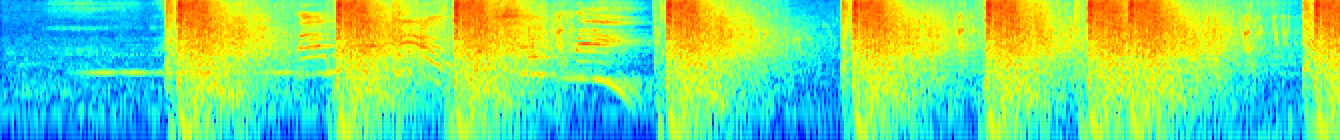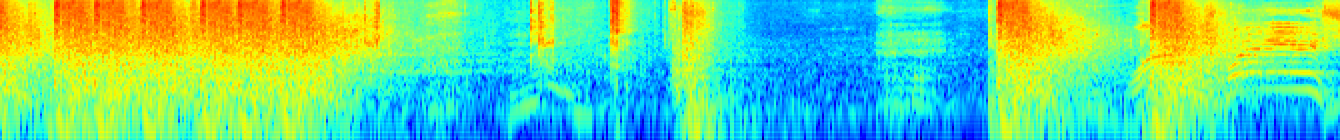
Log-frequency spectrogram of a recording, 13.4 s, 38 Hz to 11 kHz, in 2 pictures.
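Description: Gunfire in the Xbox 360 game Left 4 Dead: loud, rapid bursts of automatic fire and single shots repeating throughout, close and punchy, with voices talking between the volleys.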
